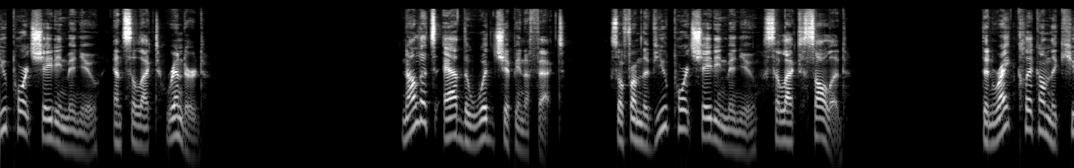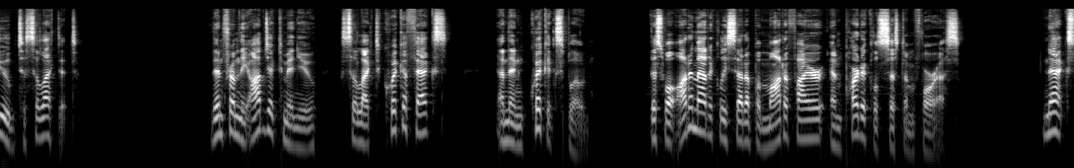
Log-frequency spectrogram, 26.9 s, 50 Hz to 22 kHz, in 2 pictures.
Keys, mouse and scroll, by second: 0.3 click, 2.6 click, 9.2 click, 11.1 click, 13.4 right click, 17.0 click.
